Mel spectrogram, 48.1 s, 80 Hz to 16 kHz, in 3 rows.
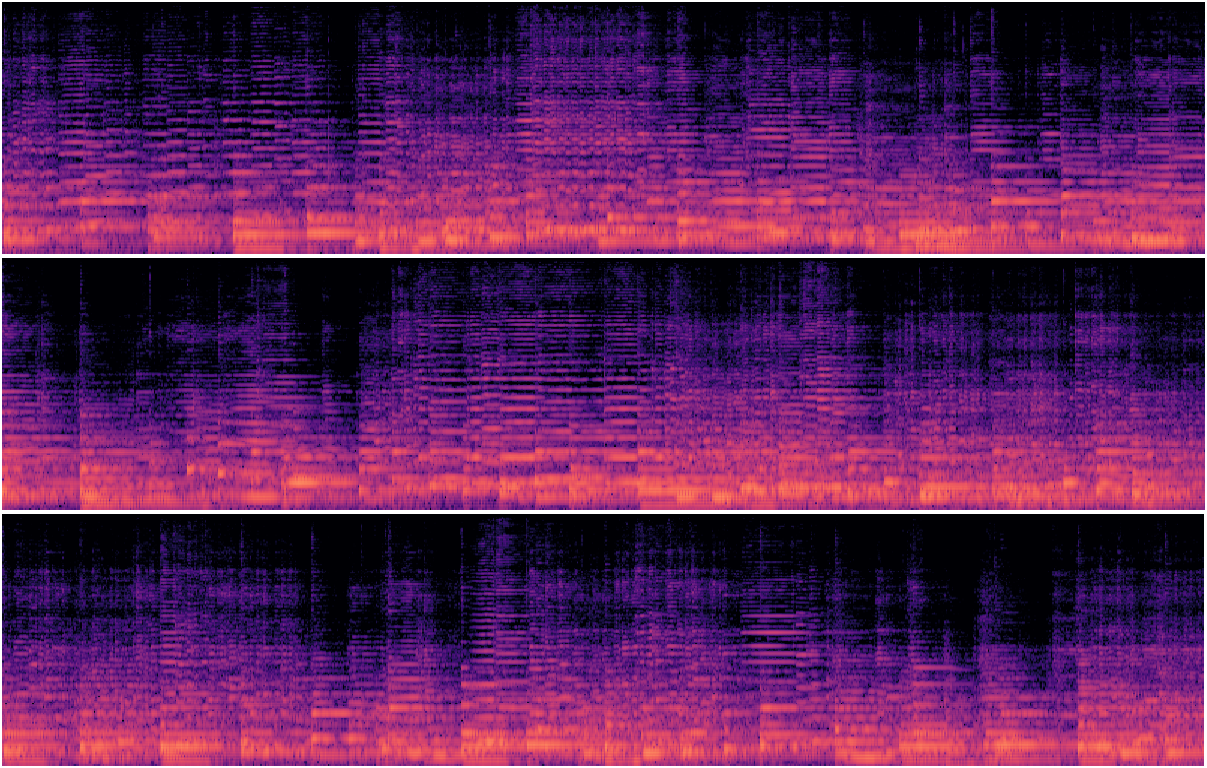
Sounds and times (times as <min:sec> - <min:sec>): Bowed string instrument: 0:00.0 - 0:48.1
Plucked string instrument: 0:00.0 - 0:48.1.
